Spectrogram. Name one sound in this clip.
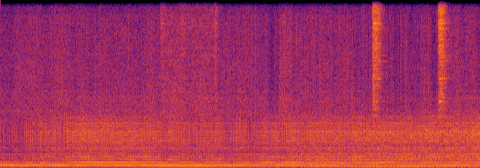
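A drummer plays a drum kit with crashing cymbals.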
